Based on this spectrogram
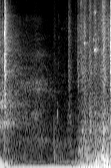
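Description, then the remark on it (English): A key clicks in the lock of a service lift, followed by the mechanical sliding lift door rumbling open, with no talking. “The lift door seems to be locked. I have a key, sir. I always carry one.”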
